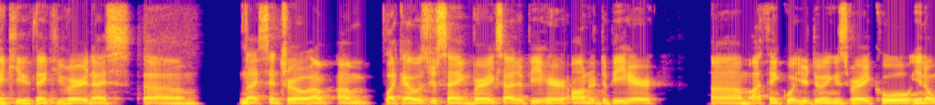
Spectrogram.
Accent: Massachusetts, United States; I grew up in Massachusetts, so I did love the Celtics and the Red Sox and the Patriots.

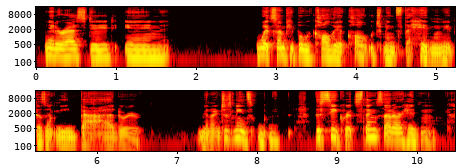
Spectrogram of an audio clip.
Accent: Oregon City, Oregon, United States; I grew up near Oregon City, Oregon.

